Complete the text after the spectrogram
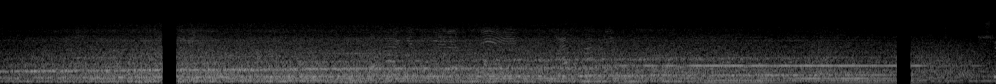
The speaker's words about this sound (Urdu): میں تہران کے metro station پر ہوں. میٹرو سفر کے لیے ایک بہترین وسیلہ ہے کیونکہ شہر میں ہمیشہ ٹریفک ہوتی ہے.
